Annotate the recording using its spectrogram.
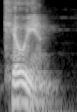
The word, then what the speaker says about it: Cillian: And the final one we have is C-I-L-L-I-A-N. Jillian? – It's a boy's name. – It's the C. – Killian. – Yes.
